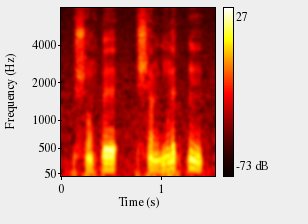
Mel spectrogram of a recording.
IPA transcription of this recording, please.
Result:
ʃ ɔ̃˨ k͡p ɛ˧ | ʃ ã˨ ɡ͡b ũ˨˦ ɾ ɛ˦ k͡p ĩ˦˨

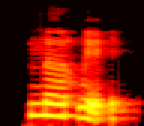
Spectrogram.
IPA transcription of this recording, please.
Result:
n əː˧ h w ḛ˧˨ ʔ

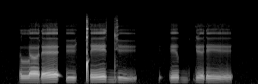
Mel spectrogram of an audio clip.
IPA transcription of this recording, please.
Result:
l ɐ ɾ ɛ ʔ y ǃ e d y | ʔ ɪ b ɗ ɪ ɾ ɪ

